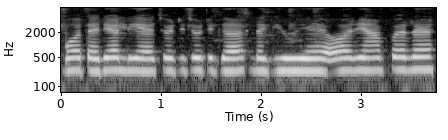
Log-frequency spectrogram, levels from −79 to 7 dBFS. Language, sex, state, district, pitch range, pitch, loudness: Hindi, female, Rajasthan, Bikaner, 235-245 Hz, 240 Hz, -12 LUFS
